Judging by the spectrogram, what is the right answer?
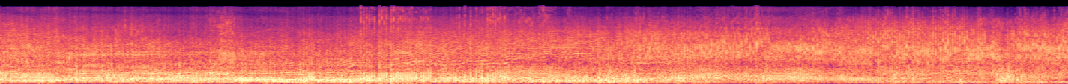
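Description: Several enduro dirt-bike engines running hard as riders race past on a dirt track, their pitch rising and falling as they rev, shift and pass.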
